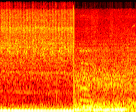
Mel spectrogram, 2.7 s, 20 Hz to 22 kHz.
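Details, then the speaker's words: BMW E91 335i wagon N54 engine, cold start not yet warm, after misfire diagnosis (swapping parts to follow problem cylinder) and codes cleared: single rev rises and falls cleanly, settles to even idle, misfire gone. "all right so the car is out of code start not warm yet but we can give it a little Rev [Music] and you can hear the misfire is not there"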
